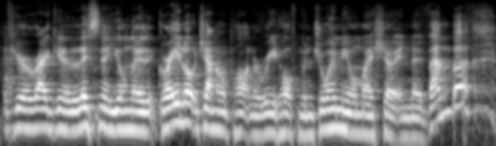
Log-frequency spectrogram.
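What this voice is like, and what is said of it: British accent. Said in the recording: “this terrible British accent”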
